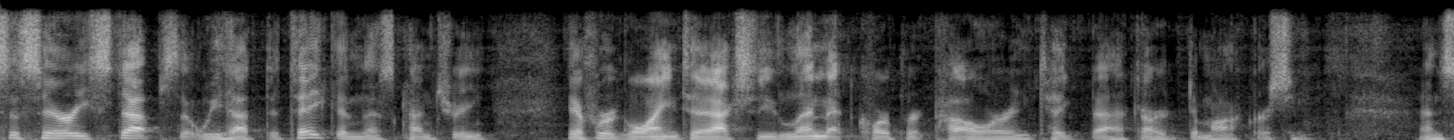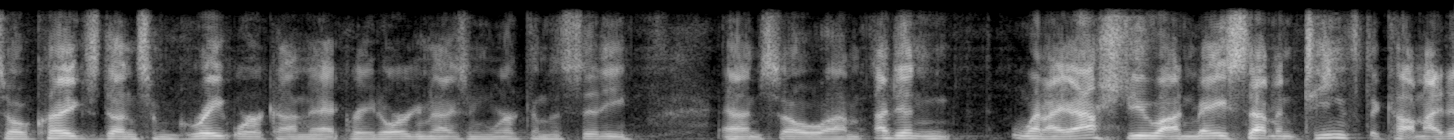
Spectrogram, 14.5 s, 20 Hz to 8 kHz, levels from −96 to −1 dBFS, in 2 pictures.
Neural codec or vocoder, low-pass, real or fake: codec, 24 kHz, 3 kbps, HILCodec; 7.2 kHz; fake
